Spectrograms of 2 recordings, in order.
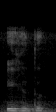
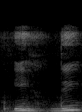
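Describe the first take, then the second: First: The word ends on a closed consonant. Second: The word ends with an open vowel.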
